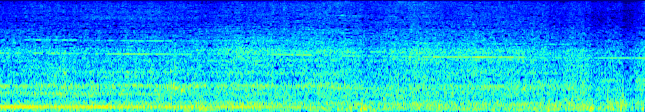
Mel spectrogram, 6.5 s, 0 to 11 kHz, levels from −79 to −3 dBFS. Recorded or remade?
recorded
